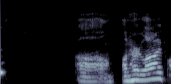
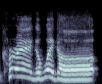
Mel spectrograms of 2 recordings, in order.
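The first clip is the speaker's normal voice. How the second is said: loud call to rouse someone; playful wake-up call; 10 dB louder, much slower than usual. Pretend. Streamer greets Craig in the chat, playful loud wake-up call. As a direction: call out loudly, as if waking him.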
